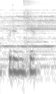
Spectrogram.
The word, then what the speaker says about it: Брюгге: Брюгге ведь произносится. Да, Брюгге.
